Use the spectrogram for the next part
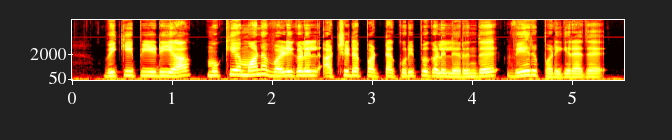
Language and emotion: Tamil, neutral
